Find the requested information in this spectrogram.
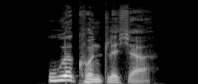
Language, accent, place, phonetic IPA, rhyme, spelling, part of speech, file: German, Germany, Berlin, [ˈuːɐ̯ˌkʊntlɪçɐ], -uːɐ̯kʊntlɪçɐ, urkundlicher, adjective, De-urkundlicher.ogg
- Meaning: inflection of urkundlich: 1. strong/mixed nominative masculine singular 2. strong genitive/dative feminine singular 3. strong genitive plural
